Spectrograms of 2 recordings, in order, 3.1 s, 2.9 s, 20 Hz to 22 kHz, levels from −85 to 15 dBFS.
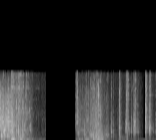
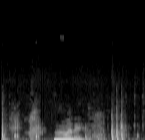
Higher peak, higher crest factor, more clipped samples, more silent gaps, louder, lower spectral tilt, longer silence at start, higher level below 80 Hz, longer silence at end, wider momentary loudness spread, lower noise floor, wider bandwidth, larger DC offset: about the same, 0 dBFS vs -2 dBFS; about the same, 20 dB vs 16 dB; neither; neither; second, -19 LUFS vs -16 LUFS; second, -2 dB/octave vs -9.5 dB/octave; about the same, 0 s vs 0.05 s; first, -32 dBFS vs -46 dBFS; second, 0.1 s vs 0.4 s; second, 16 LU vs 22 LU; first, -84 dBFS vs -34 dBFS; first, 11 kHz vs 5.2 kHz; neither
